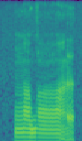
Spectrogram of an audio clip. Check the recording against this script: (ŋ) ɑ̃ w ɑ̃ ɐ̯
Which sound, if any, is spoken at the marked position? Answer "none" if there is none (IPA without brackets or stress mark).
ŋ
